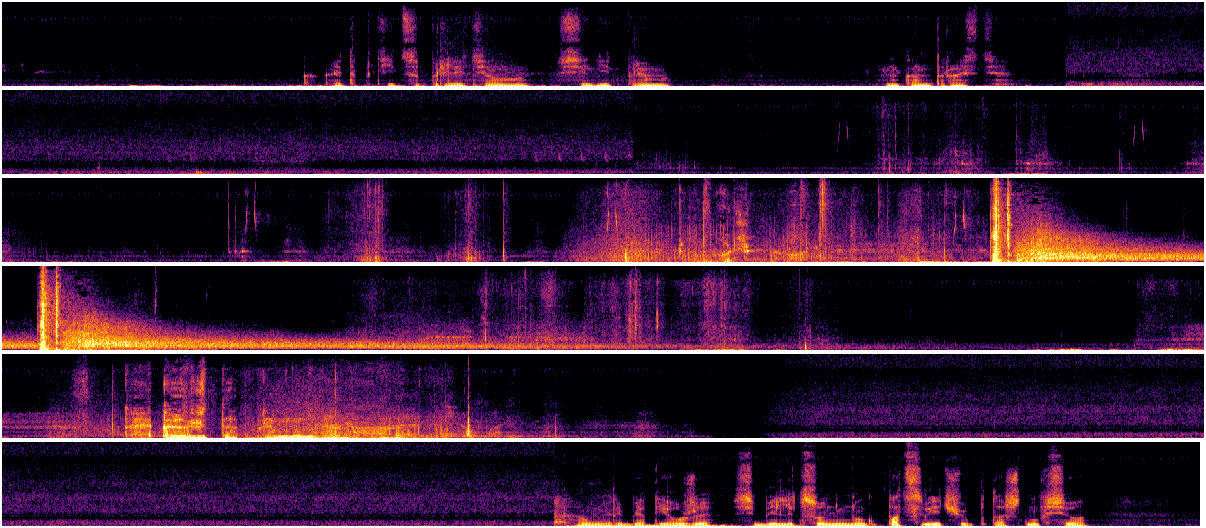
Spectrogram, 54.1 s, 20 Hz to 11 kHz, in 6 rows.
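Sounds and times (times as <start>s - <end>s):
rustling handling noise: 20.4s - 25.3s
shotgun shots with echo: 25.4s - 31.5s.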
